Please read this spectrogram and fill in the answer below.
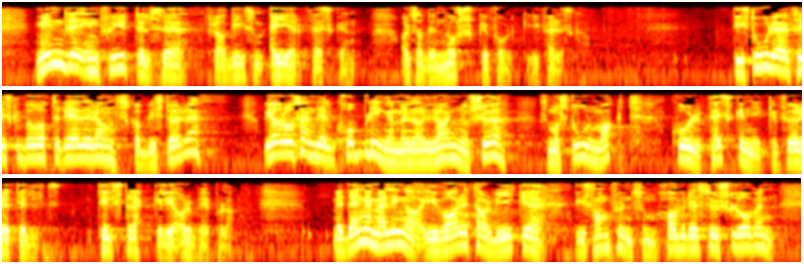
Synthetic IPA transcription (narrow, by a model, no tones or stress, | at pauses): mɪnd̪ɾəɪnflyːt̪əlsəfɾɑːd̪ɪsɔmæɪəɾfɛskə̰n | ʔɑ̰lsɔd̪ɛnɔʂkəfɔ̰lkɪ̰fɛlːə̰skʰɑːp̚ | d̪̥ɪst̪uːɾəfɪskəbəbɑːt̪ːəɾeːd̪əɾɑnskɑlbliːst̪œɾə | ʋɪhɑɾɔsːɔɛnd̪eːlkʰɔblɪŋəmɛlːɔmlɑnɔʂøːsɔmhɑːʂʈuːɾmɑkt̪kʰʊɾfɛskənɪkːəføːɾətʰɪl | t̪ʰɪlst̪ɾɛkːəlɪʔɑ̰ɾbɛɪpʰɔlɑ̰ŋ | mʔɛd̪ɛnːəmɛlːɪŋɑ̰ʔɪʋɑːɾət̪ʰɑːɾʋɪɪkːəd̪̥ɪsɑmfʉnəsɔmhɑʋɾɛsʉʂloːʋən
